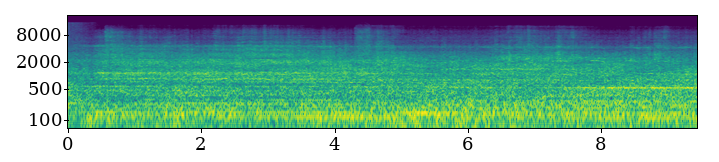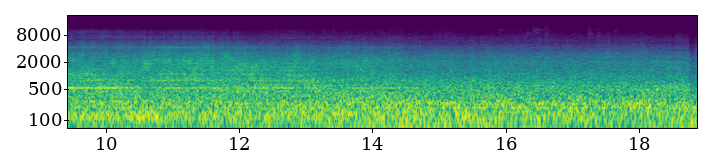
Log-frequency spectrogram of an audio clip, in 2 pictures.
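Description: Train of several EMD diesel locomotives passing, their engines running over the steady rumble of steel wheels on the rails.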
